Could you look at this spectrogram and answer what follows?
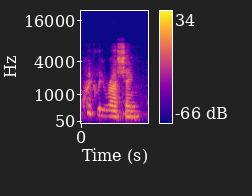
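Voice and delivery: usual speaking voice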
